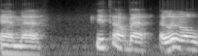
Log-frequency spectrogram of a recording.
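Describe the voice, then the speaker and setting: The speaker has an Appalachian accent and a fairly slow pace. Pitch variation is ordinary. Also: man. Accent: Appalachian Southern US. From western North Carolina (Avery County, Appalachia). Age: 90s. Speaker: war veteran. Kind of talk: oral history interview.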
